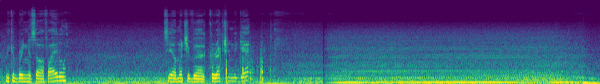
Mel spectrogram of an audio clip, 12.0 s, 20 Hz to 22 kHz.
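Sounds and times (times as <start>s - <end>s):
car engine humming: 0.0s - 12.0s.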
